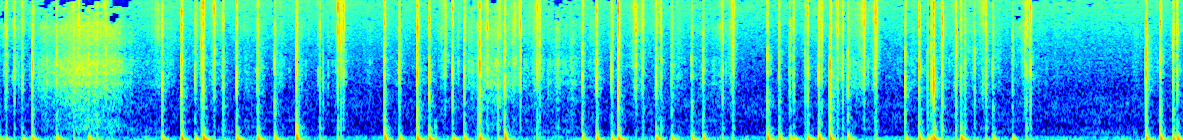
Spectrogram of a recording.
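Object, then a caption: Foam roller. Fingertips and short nails tap and scratch the textured surface of a large purple solid styrofoam foam roller held horizontally. Dozens of quick, dull, low thumps come in uneven bursts and die away almost instantly. Soft scratchy rustles sit between them near the start and midway.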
